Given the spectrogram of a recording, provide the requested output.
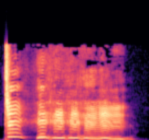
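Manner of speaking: very high tittering giggle; high old woman's tee-hee. A narrator's reading. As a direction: giggle it out high like a tickled granny. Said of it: "could not help laughing".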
